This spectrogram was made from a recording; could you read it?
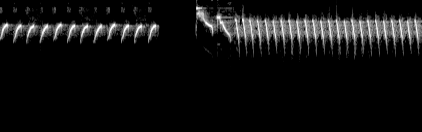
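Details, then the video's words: Masteran tutor recording joining 'wit wit' calls with bar-winged prinia (ciblek) song for caged pleci, sogon and konin: a steady run of about eleven high upslurred 'wit' whistles, a short gap, then a rapid buzzy high chipping trill. "MASTERAN WIT WIT SAMBUNG CIBLEK"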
